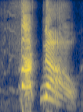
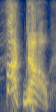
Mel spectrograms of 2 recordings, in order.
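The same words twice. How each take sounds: First: Louder, higher final shout; shouted refusal. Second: Louder firm exclamation; a flat-out emphatic no; emphatic refusal. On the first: Vlogger capping the rant for viewers, loud shouted refusal. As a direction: slam the answer down with a shout. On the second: Vlogger answering the moving question, emphatic loud refusal. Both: Real, not acted.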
